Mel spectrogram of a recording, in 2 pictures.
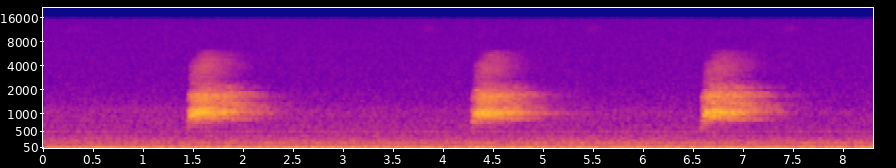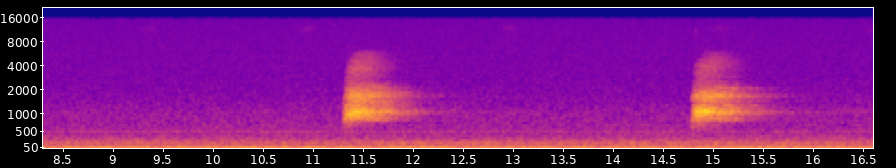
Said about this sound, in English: the Vixen Scream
